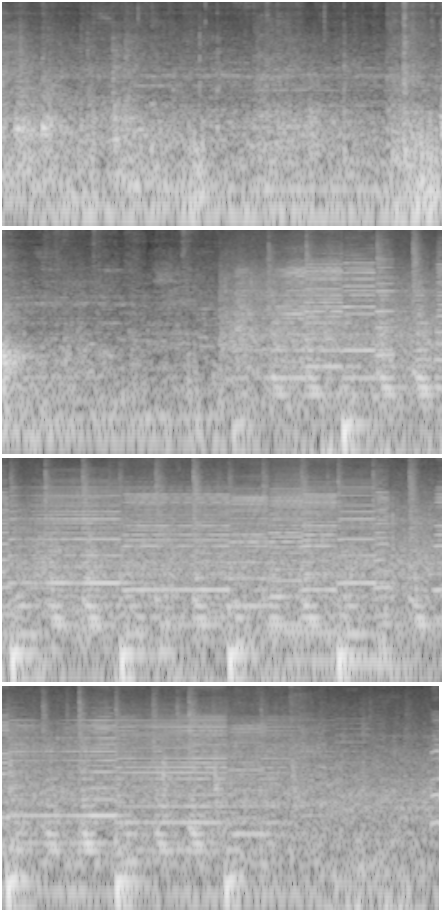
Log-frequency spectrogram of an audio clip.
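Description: Rumbling Paris metro train at a platform, with rhythmic wheel clatter, screeching tones and mechanical hum building after a few seconds; voices murmur underneath.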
